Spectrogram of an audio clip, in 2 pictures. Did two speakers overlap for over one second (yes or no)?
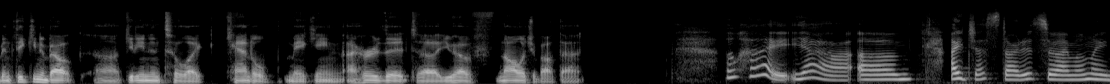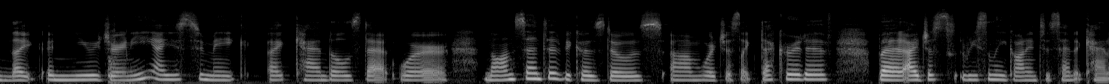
no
